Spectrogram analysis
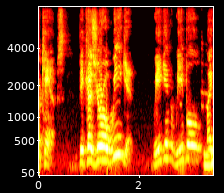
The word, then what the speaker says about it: Uyghur: Weeble, might say it right? Uyghur, yes.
